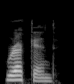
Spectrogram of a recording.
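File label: "reckoned", British English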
